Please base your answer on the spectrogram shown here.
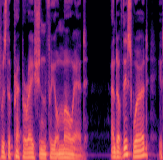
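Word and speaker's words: מוֹעֵד: The Hebrew word that defines exactly what is happening to you is moed. Pronounce it with me in a low voice.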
